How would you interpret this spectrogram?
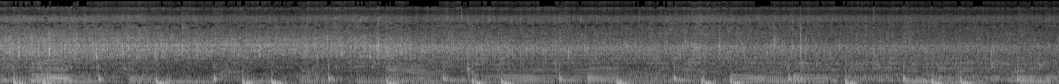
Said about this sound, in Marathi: कांदा परतून घेणार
